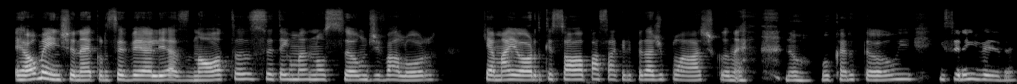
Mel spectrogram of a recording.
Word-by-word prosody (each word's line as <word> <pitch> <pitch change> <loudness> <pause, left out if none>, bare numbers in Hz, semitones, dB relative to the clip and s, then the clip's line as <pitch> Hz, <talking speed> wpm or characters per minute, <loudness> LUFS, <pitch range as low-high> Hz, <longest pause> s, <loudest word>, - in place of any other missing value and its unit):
realmente, 220 0 +5
né, 200 0 +4
quando 200 0 -5
você 215 +2 +1
vê 210 +1 +4
ali 205 0 +6
as 195 -2 0
notas, 220 +5 +1
você 240 -1 -3
tem 230 -1 -1
uma 230 0 -1
noção 225 -2 -1
de 215 0 -5
valor 205 0 -2 0.4
que - - -2
é 215 - +4
maior 210 0 +4
do 210 - -11
que 235 - -5
só 230 -1 +3
passar 235 -1 -4
aquele 215 -1 -10
pedaço 215 0 0
de 225 - -6
plástico, 205 -2 -4
né, 195 0 -2 0.4
no 190 -2 -5
o 210 - -4
cartão 210 +1 -3
e 240 0 -5 0.3
e 230 - -7
você 230 0 -3
nem 235 +1 -1
vê, 215 -3 -2
né. 195 +1 -11
215 Hz, 205 wpm, -21 LUFS, 205-225 Hz, 0.4 s, ali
